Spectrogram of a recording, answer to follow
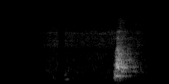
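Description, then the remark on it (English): A pet dog gives a short, rough bark that swells into one sharper, louder burst near the end, heard alone with no one talking. “My dog barking as you asked that question.”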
